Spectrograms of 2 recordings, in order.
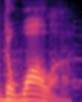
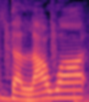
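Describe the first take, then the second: First: The W sound comes before the L sound. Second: The L sound comes before the W sound. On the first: The speaker calls it wrong. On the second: The speaker calls it right.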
